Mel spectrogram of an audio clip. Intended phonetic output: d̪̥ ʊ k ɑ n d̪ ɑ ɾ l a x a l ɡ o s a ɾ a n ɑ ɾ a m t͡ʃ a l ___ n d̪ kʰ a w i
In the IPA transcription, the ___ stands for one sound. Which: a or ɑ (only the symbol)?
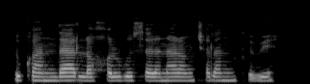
a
